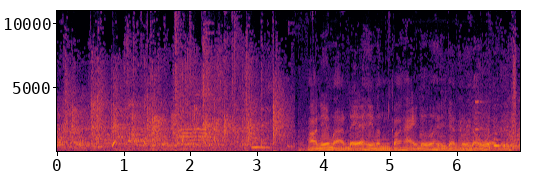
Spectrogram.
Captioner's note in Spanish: Aplaudir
